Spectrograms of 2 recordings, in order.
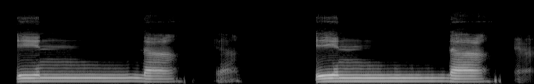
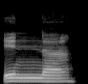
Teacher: cara membacanya adalah diengungkan ditahan tiga harakat dimasukkan ke dalam rongga hidung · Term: ghunah musyadadah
